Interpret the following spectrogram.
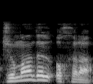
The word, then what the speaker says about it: جمادی الاخری: لغت کے اعتبار سے ان دونوں مہینوں کے درست نام اور صحیح تلفظ یہ ہیں جمادی الاولیٰ، جمادی الاخری اور جمادی الاخرہ۔ پیارے پیارے اسلامی بھائیوں،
